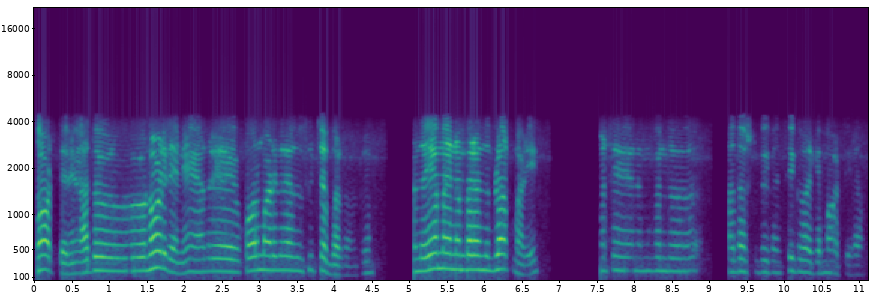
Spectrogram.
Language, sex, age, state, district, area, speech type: Kannada, male, 30-45, Karnataka, Udupi, rural, conversation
